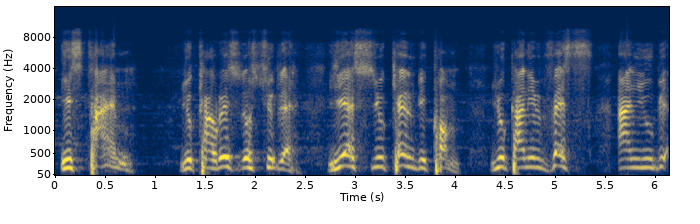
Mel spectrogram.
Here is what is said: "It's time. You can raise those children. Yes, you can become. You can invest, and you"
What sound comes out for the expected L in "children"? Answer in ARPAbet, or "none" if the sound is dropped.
none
